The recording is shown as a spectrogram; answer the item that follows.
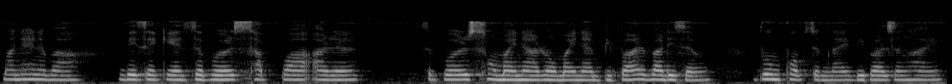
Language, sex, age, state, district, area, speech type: Bodo, female, 18-30, Assam, Kokrajhar, rural, spontaneous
